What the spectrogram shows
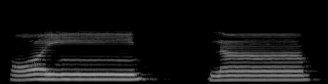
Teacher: غین حرف مستعلیہ لہذا ایسے ہم موٹا پڑھیں گے، غین کی آواز حلق سے ادا ہوگی۔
